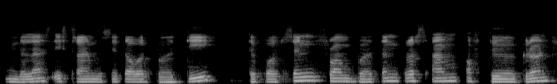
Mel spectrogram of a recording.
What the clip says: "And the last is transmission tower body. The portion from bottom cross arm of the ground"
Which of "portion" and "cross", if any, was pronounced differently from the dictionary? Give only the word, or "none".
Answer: portion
